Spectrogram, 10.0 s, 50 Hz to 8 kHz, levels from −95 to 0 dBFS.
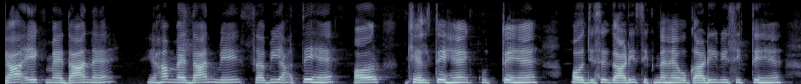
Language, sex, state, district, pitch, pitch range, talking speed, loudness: Hindi, female, Chhattisgarh, Bastar, 235 Hz, 225-245 Hz, 155 wpm, -25 LUFS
